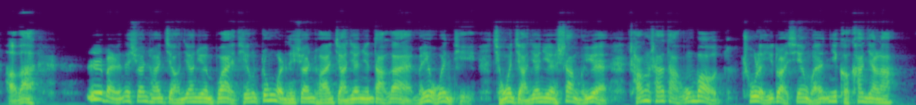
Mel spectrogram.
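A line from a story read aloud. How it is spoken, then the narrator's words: Quick, smiling. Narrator (Chinese): 外国记者连忙笑着说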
